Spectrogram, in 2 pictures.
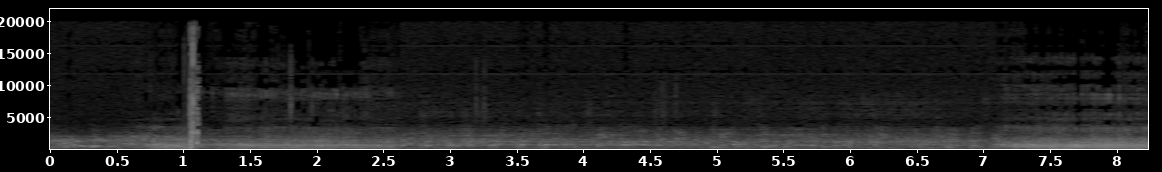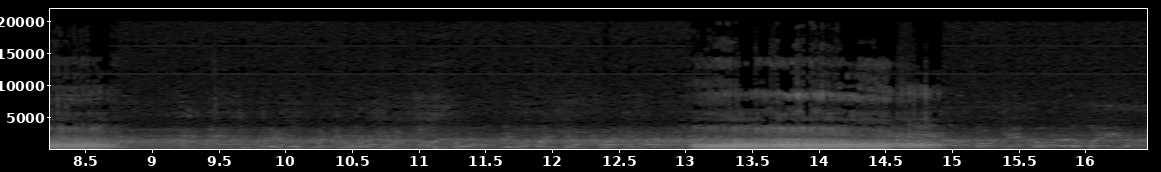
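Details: Sleeping spaniel dog snoring: three long rattling snores about six seconds apart, roughly ten breaths a minute, over steady background noise.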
